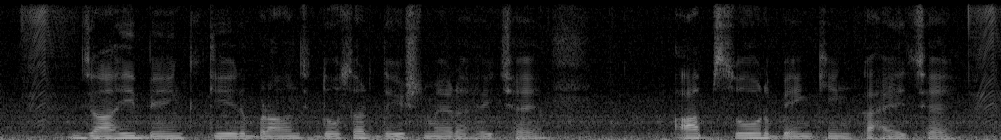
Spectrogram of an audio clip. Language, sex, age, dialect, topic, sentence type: Maithili, male, 18-24, Bajjika, banking, statement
